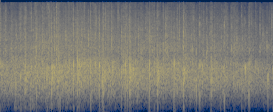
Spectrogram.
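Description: Studio audience applause on a Pakistani comedy talk show, steady dense clapping with distinct individual claps cutting through, held at an even level throughout.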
